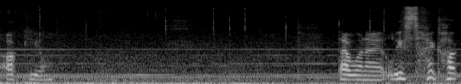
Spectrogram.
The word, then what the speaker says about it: Achill: It's part of County Mayo, one of the five counties in the province of Connacht, pronounced Achill.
